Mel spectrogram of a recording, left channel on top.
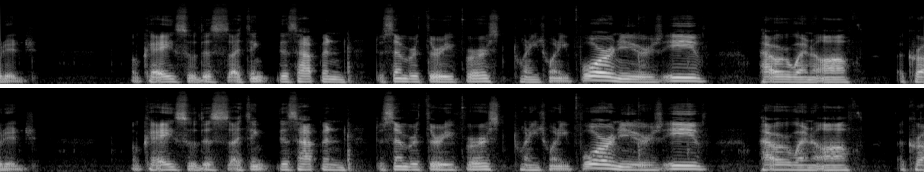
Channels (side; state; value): both; normal; correlation 0.56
